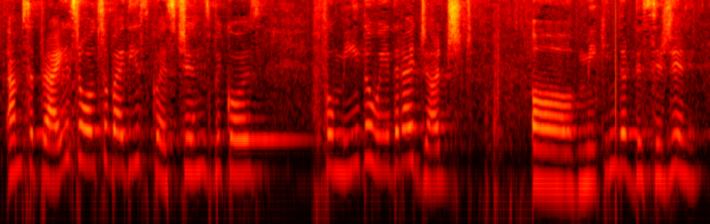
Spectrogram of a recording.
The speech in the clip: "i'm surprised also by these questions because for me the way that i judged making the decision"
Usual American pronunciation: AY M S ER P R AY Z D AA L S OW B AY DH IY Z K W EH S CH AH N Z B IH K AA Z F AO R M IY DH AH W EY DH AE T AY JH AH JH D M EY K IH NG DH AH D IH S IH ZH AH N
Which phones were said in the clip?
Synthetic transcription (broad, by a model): AY M S ER P R AY Z D AA L S OW B AY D IY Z K W EH S CH AH N Z B IH K AA Z F AO R M IY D AH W EY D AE T AY JH AH JH D M EY K IH NG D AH D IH S IH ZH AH N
